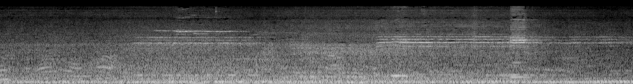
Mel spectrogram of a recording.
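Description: Vehicle engine running steadily in street traffic, heard from inside the vehicle, with vehicle horns sounding about two seconds in and again for about a second from four seconds in.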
